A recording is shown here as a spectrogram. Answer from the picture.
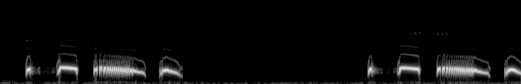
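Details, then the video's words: Spotted dove call played as a lure to bring doves in fast in any forest. Two phrases about three seconds apart, each a short coo, a level coo, a long rolling falling coo and a short downslurred coo. Otherwise silent. "เสียงนกเขาใหญ่ หมานๆ ต่อเข้าเร็ว ป่าไหนก็เข้า"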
